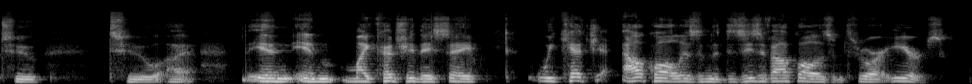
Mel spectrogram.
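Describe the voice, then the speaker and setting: With an American accent, a man speaks at a very slow pace. His medium-pitched voice keeps a fairly even intonation. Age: 70s. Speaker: AA speaker and historian. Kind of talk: recovery talk to an online meeting. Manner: halting with fillers.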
